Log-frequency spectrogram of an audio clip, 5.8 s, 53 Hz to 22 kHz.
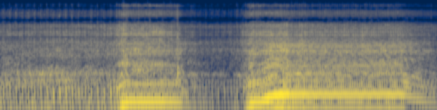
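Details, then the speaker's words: Craftsman 29cc 4-cycle wheeled edger after a new fuel line, tank clean-out of 2-cycle mix, fresh oil and fresh gas: it catches, settles to a steady idle, then revs smooth and even. Normal running. "Apparently all I needed was some fuel lines and tank clean out and stuff, and some good fuel."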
